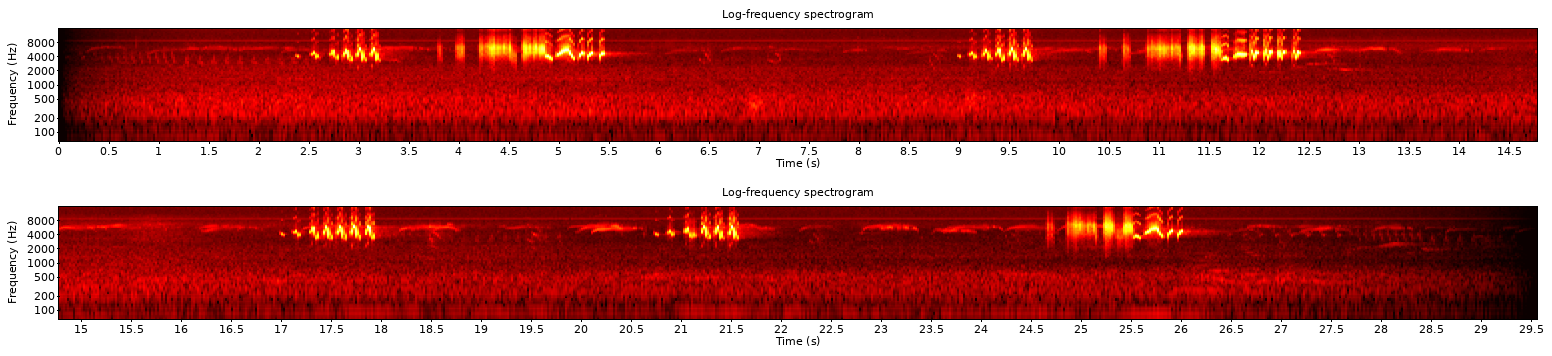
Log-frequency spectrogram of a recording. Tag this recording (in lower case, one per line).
wild animals
bird call
animal
bird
